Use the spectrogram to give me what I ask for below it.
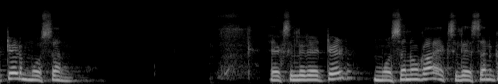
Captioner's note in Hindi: नाक से की जाने वाली आवाज़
